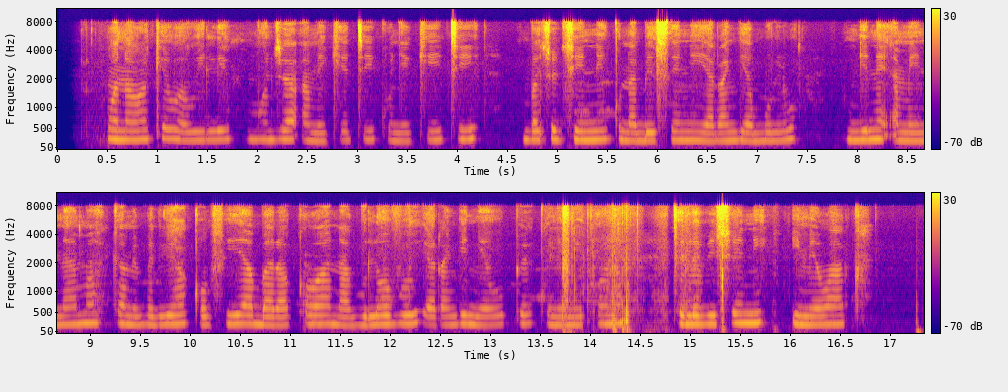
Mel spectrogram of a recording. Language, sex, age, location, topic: Swahili, female, 18-24, Kisii, health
